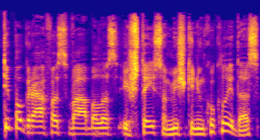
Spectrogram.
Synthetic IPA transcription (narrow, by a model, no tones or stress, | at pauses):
t̪ʲɪpoːɡɾɑːfɐsʋɑːbɐlˠɐsɪʃt̪ɐɪsoːmʲɪʃʲkʲɪnʲɪŋkuklˠɐɪd̪ɐs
